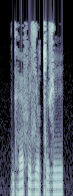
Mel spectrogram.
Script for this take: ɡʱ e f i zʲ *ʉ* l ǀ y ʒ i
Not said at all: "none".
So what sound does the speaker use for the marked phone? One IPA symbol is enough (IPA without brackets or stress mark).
u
